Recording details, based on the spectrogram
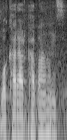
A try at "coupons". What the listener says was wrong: It's coupons. No, you're saying cup-ons.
